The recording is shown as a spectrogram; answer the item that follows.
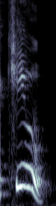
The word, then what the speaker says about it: queue: look at this word how do you pronounce it q it's a q now a queue is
